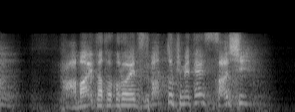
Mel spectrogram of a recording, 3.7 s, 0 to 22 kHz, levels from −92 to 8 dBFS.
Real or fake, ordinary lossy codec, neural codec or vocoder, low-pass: fake; AAC, 32 kbps; codec, 16 kHz, about 1 kbps, DyCAST, with the encoder's durations; 7.2 kHz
